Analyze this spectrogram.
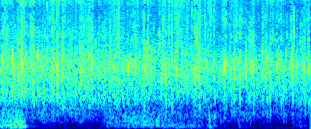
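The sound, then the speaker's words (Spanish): Audience applause at a murga competition in Pontevedra, a steady wash of clapping that holds at an even level throughout, with no talk over it. “Entón, aplaudimos un pouco a Rabachol, pobrecito.”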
